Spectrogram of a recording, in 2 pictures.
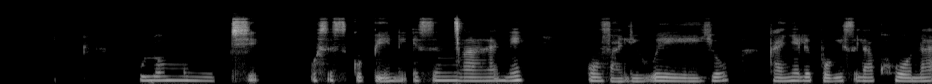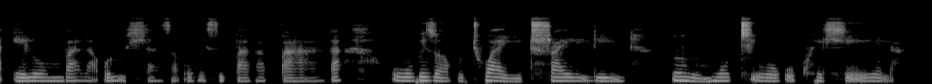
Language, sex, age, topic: North Ndebele, female, 25-35, health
